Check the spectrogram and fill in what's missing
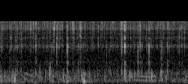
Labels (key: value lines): label: biophony, cascading saw
recorder: HydroMoth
